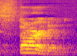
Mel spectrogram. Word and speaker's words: started: Cuidado porque no se escucha una E antes, es started. Let's get started.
